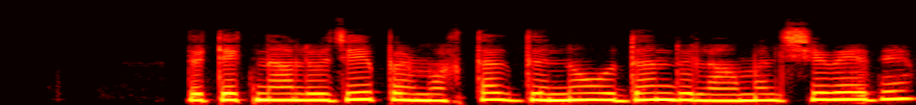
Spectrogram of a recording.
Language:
Pashto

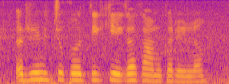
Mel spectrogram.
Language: Bhojpuri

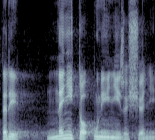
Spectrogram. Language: Czech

